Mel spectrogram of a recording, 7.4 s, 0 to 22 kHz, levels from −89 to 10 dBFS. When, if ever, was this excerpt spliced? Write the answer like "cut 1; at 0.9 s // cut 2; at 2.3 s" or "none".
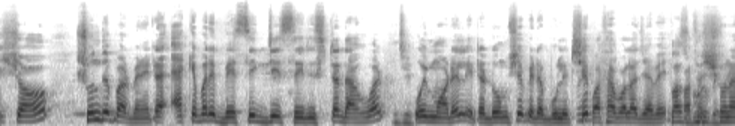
cut 1; at 5.9 s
